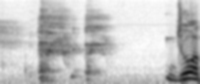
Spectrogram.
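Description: Two short coughs close to a handheld microphone, about half a second apart, followed by a brief quiet before the man's voice resumes near the end.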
